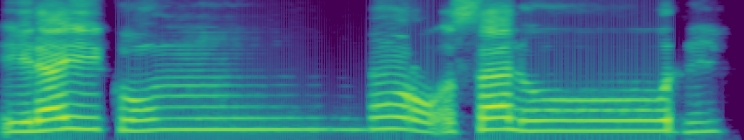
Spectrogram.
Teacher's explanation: ইলাইকুম, আর একালি পরিমাণ গুণনা করতে হবে। তো এখানে কুম বলে একালি পরিমাণ গুণনা করব। · মিম সাকিনের পরে মিম এসেছে, তাই মিমকে, এই আপনার প্রথম মিমকে মিমের সাথে মিলিয়ে, দ্বিতীয় মিমের সাথে মিলিয়ে একালিপ পরিমাণ গুণনা করে পড়তে হবে। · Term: ঈদগামে সাফাবির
